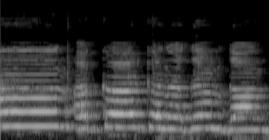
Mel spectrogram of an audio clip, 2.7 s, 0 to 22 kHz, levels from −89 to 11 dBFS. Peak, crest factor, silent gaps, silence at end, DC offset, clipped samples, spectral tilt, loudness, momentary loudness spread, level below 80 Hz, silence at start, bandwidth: -14 dBFS; 14 dB; none; 0 s; under 0.1%; under 0.1%; -3.5 dB/octave; -27 LUFS; 7 LU; -68 dBFS; 0 s; 13 kHz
